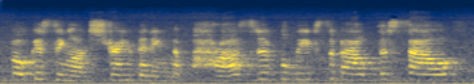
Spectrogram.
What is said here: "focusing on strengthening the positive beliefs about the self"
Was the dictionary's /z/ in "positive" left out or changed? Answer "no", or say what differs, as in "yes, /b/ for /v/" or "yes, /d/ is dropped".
no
